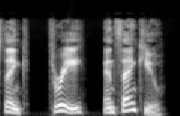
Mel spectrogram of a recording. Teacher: The first is the voiceless th where only air comes out. No vibration in your throat like in the words think three and thank you.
